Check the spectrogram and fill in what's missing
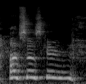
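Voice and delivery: tiny, very high hostage voice; hammed-up frightened whimper; mock scared. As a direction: squeak it softly in pretend fear, half laughing.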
